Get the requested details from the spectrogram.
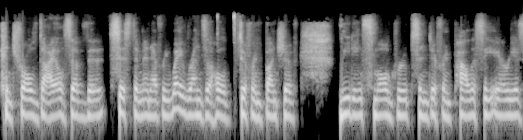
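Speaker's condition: No condition

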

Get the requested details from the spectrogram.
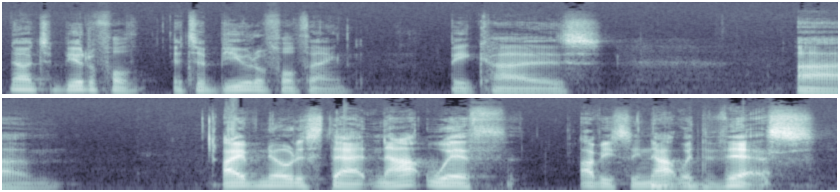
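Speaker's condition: No condition

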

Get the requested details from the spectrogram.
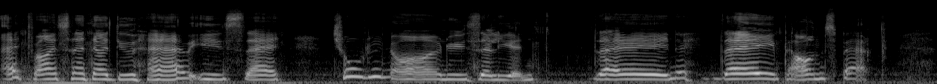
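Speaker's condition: Cerebral palsy; present from birth, caused by lack of oxygen to brain; others asked if drunk or why speech sounded funny

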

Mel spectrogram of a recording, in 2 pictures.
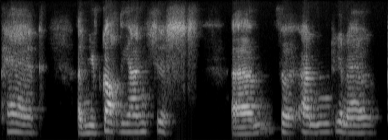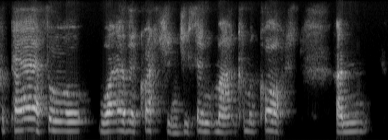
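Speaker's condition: Profound deafness; congenital, diagnosed at 2.5 years, no language before diagnosis, cochlear implant about 9 years ago; hears speech sounds better with implant, combines lip reading and listening, needs video, not phone; learned to speak via speech trainer, mimicking mother's sounds, hours daily, uses sign language socially

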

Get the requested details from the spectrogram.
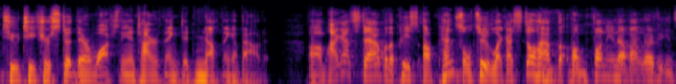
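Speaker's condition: Cleft lip and palate

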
